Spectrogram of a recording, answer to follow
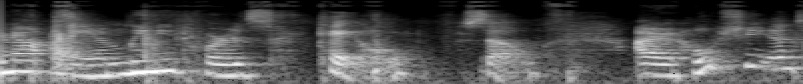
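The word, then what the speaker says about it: Chaol: Chow? No, simply Kale. Kale. Okay. So it's not Chow, Kale. Okay, that sounds way better than Chow, honestly. So right now I am leaning towards Kale.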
